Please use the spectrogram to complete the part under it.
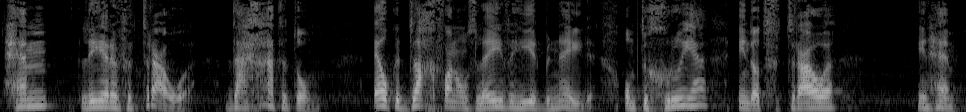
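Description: A man's voice: a little high, big pitch swings, takes it slowly. A man preaching a sermon earnestly, growing emphatic when he quotes scripture.

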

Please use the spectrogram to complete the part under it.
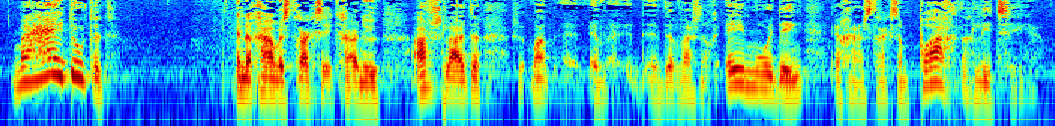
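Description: A male preacher with a gravelly, slightly husky voice, delivering a sermon that weaves in a personal story. His pitch leaps around in lively swings as he exclaims, then drops to a hush. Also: moderate pace. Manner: emphatic, exclaiming, swings loud and soft.

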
